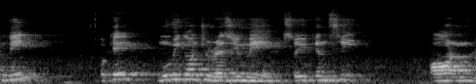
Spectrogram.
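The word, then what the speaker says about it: résumé: Okay, that is called accent in French, and that's why the sound differs as A. If the line doesn't come on E, then it is resume.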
